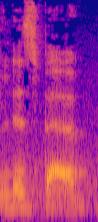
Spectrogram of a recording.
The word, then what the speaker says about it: Lisboa: Is that how they're pronouncing it, Lisboa? – Yeah. Well, that's how it's spelt, too. – Oh, okay. So I would imagine that your Brazilian friends would know that it was pronounced Lisboa.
